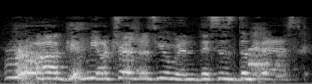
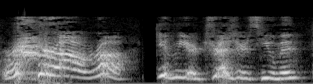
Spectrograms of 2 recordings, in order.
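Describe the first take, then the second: First: Dragon roar. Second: Laughing mock dragon growl; hammed-up dragon, rah rah, half laughing. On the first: Pretend. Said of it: "Do you like my recreation of it". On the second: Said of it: "my recreation of it".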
